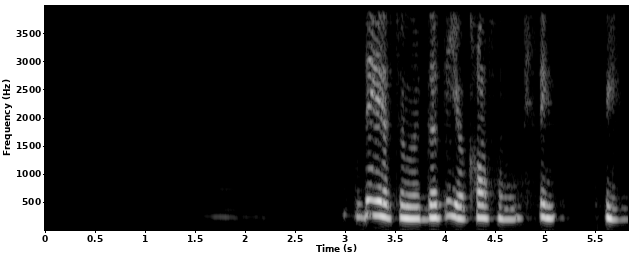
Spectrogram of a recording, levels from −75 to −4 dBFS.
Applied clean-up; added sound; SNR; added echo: neural mask model DeepFilterNet 3.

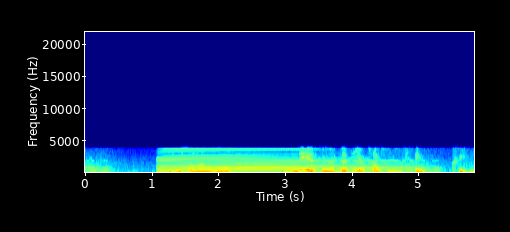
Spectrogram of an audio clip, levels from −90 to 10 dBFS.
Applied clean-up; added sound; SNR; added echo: none; Wind instrument, woodwind instrument; 5 dB; none.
